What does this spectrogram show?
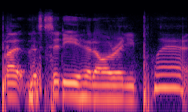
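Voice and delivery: cracking voice. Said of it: "my voice is cracking so much".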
